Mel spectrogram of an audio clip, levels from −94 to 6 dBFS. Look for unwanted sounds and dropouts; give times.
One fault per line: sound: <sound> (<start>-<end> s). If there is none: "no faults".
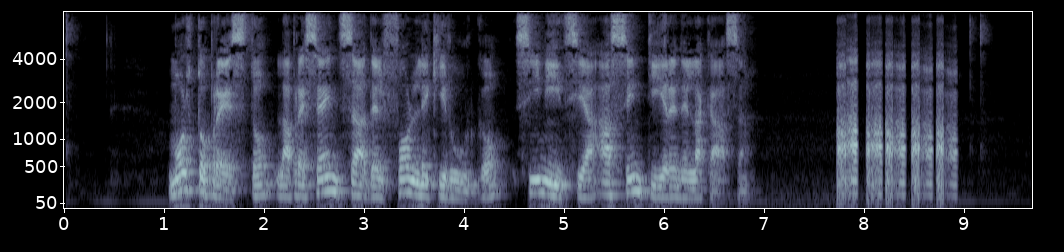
sound: laugh (7.7-8.9 s)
